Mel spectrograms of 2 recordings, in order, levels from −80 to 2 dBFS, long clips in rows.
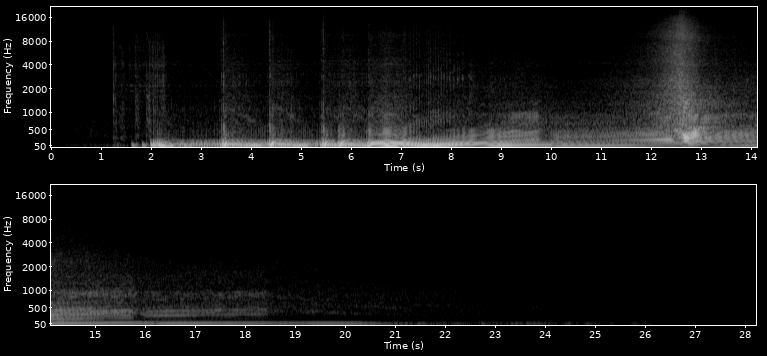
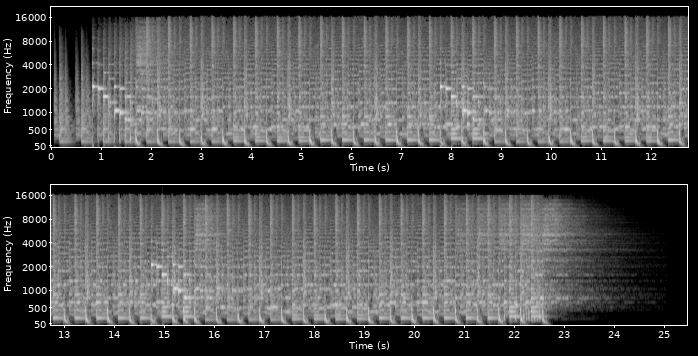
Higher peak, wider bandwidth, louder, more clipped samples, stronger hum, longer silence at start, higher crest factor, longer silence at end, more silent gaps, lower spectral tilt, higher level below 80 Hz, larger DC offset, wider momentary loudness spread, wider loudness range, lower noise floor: second, -10 dBFS vs 0 dBFS; about the same, 16.5 kHz vs 17 kHz; second, -31 LUFS vs -15 LUFS; neither; neither; first, 1.6 s vs 0.05 s; first, 22 dB vs 16 dB; first, 8.1 s vs 1.85 s; neither; first, -7 dB/octave vs -2 dB/octave; first, -36 dBFS vs -54 dBFS; neither; first, 24 LU vs 6 LU; first, 20 LU vs 3 LU; first, under -90 dBFS vs -61 dBFS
